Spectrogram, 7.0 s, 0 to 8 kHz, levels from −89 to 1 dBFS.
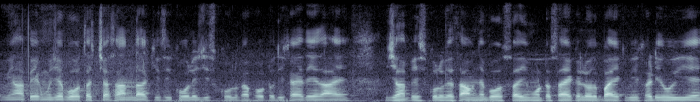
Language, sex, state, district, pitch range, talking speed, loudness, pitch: Hindi, male, Haryana, Charkhi Dadri, 115-120 Hz, 265 wpm, -19 LUFS, 120 Hz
